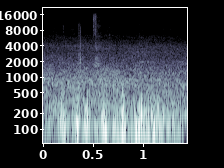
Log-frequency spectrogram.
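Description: Wind blowing outdoors in downtown Nashville, a steady low rushing buffeting against the microphone with faint rustling, soft and continuous, with no talking.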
